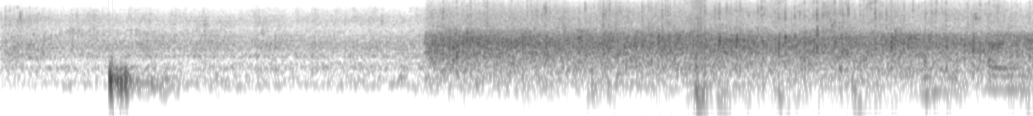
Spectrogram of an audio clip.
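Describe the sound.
An audience applauding to welcome a guest speaker in a church sanctuary: after a single dull thump and a quiet stretch, broad, steady clapping begins about two seconds in and continues to the end.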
